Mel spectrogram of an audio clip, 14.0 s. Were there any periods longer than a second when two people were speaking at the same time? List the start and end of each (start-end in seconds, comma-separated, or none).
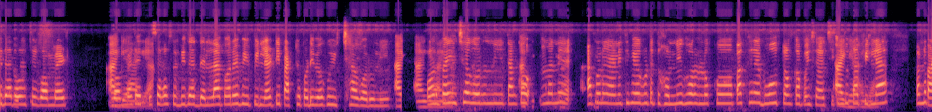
none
